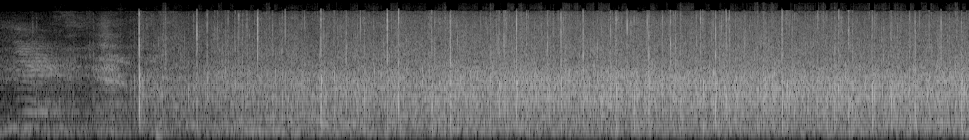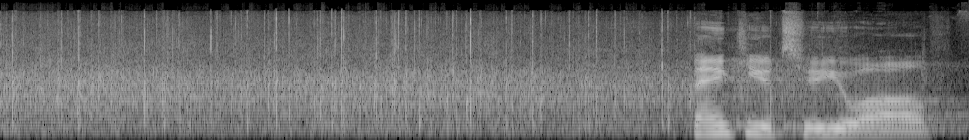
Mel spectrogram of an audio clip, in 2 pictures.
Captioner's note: applause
